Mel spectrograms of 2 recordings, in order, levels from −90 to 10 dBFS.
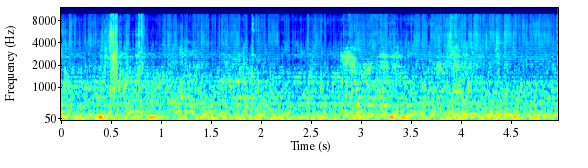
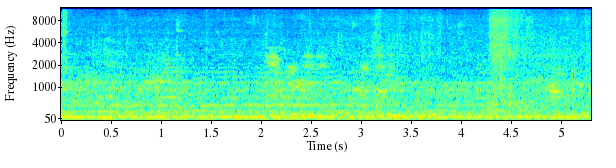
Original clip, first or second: second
